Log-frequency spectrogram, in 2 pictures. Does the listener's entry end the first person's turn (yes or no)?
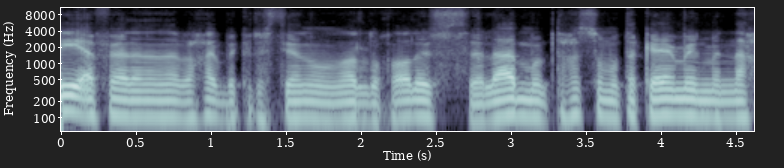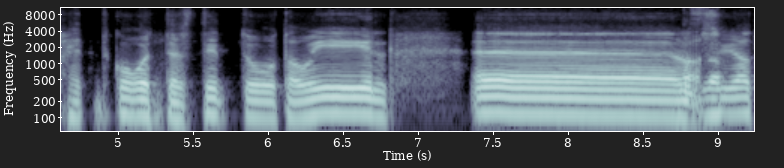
no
